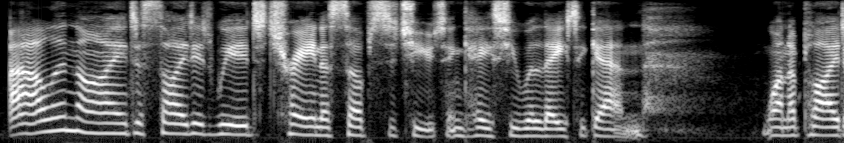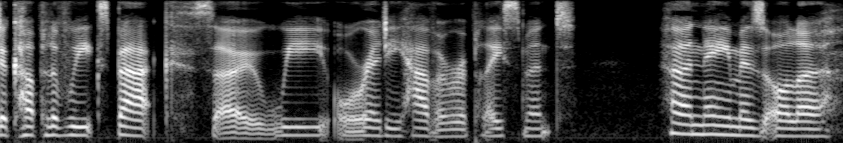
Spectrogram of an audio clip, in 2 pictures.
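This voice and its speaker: An actress playing a composed, unbending boss in an audio drama, firm and matter-of-fact. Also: female voice, lowish voice, unhurried, clean tone, no room sound. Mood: firm, dismissive.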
